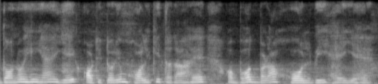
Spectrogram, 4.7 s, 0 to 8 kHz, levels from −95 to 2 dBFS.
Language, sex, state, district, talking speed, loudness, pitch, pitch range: Hindi, female, Himachal Pradesh, Shimla, 215 wpm, -19 LUFS, 210 Hz, 190-230 Hz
